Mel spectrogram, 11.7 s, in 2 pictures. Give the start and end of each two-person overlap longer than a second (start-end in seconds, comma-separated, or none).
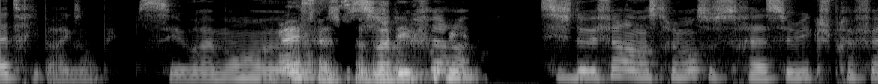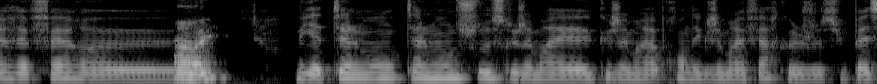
1.9-3.2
